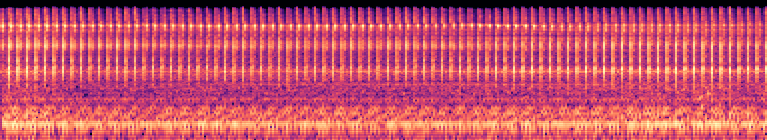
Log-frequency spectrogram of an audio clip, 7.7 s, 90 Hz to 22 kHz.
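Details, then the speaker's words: Storz MP 200 radial shockwave therapy handpiece (separate compressor, up to 5 bar and 21 Hz) treating plantar fasciitis of the foot: rapid, very regular mechanical clicking pulses, about 3.7 per second. "a shockwave therapy machine the MP 200 uses a separate air compressor which allows us to reach a power of five bars and 21 Hertz which makes al"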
